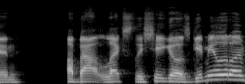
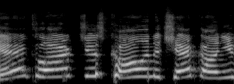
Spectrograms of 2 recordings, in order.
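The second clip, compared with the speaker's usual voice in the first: acted very high screaming screech. Describing a scene, the speaker voices the mom calling Clark, imitating her screaming into speakerphone. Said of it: "she's screaming into the speakerphone".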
